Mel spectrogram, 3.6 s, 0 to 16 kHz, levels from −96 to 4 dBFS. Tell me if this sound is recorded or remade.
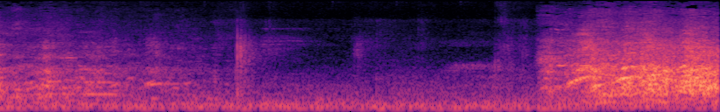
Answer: recorded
